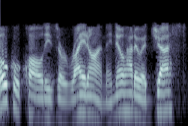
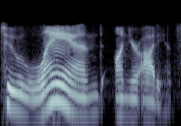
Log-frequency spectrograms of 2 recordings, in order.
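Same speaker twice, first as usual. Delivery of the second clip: slow tempo demo; much slower than usual. Shown as a demonstration. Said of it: "that's what it means by tempo".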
